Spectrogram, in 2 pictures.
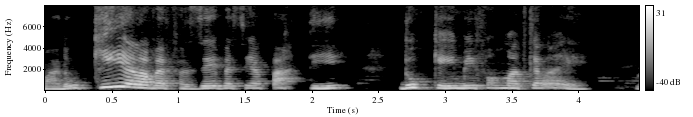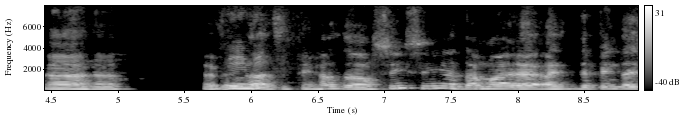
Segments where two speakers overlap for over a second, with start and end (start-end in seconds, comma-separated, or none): none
